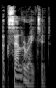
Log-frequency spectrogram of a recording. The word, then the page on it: accelerated: British English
